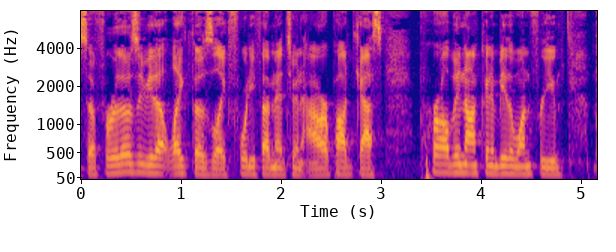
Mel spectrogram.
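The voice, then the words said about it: Slightly scratchy, hoarse voice. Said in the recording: “my voice is still a little bit like out of it from when I was sick ... So it's a little bit scratchy if you can't tell.”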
